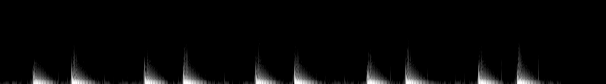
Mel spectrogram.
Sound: heart beat

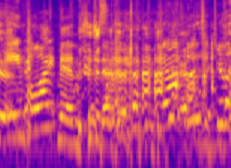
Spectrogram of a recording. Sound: laughs

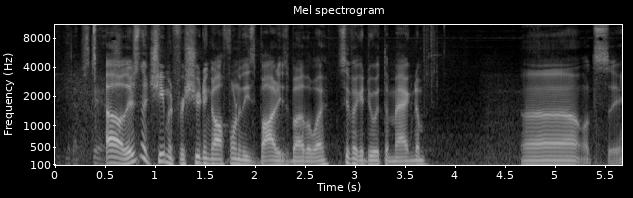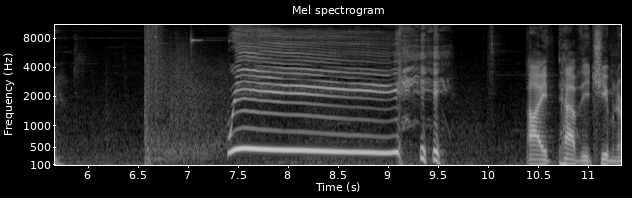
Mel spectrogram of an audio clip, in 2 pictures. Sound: laughs

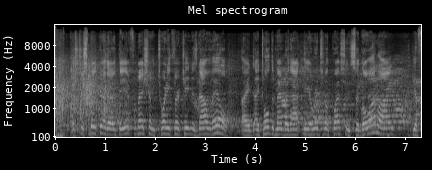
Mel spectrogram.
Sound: applause

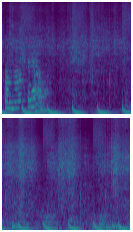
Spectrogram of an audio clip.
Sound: weight clicking

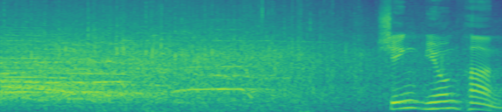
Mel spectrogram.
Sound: applause

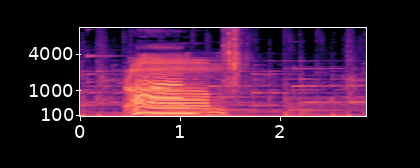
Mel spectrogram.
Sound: snap

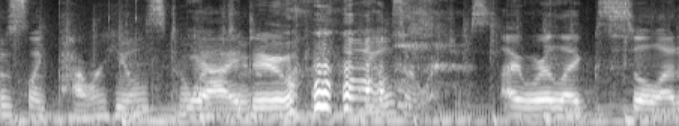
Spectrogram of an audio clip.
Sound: laughs

